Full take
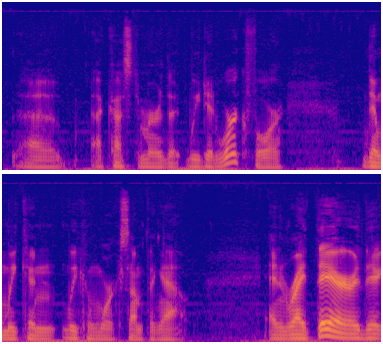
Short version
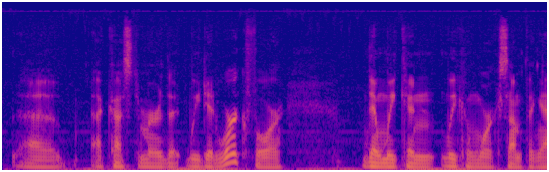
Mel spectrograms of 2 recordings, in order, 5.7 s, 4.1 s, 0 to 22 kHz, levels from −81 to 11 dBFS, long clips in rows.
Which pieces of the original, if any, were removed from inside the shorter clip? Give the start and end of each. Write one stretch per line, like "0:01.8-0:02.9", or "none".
none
